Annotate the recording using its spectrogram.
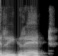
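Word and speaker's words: regret: की मात्रा लिखेंगे और डबल टी का उच्चारण ट करेंगे यानी कि रिग्रेट देखिए रिग्रेट रिग्रेट हो गया अब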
